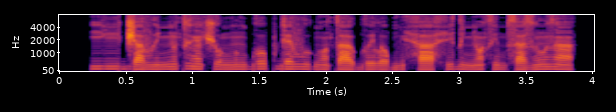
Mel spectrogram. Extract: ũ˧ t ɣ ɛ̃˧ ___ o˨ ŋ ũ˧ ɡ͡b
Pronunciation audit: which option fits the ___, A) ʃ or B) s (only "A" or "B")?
A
